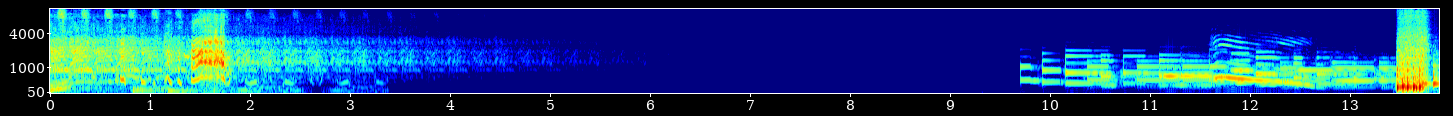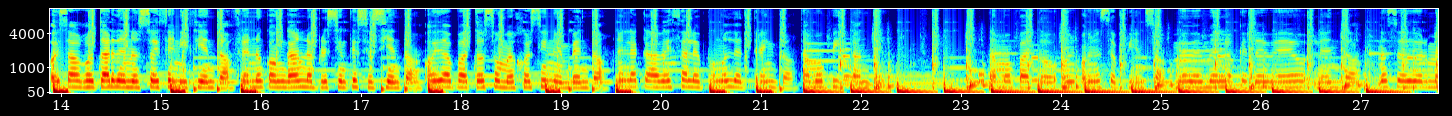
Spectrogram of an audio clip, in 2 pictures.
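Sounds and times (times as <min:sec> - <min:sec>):
laughter: 0:00.0 - 0:03.4
speech: 0:00.8 - 0:01.4, 0:13.8 - 0:22.8, 0:23.4 - 0:26.6, 0:27.2 - 0:27.7
cat meowing: 0:11.6 - 0:12.7.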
